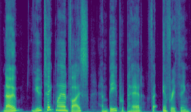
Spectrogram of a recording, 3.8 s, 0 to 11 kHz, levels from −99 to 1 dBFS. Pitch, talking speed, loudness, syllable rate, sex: 140 Hz, 155 wpm, -22 LUFS, 5.8 syllables/s, male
